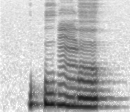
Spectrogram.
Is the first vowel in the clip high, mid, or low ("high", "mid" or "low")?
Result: high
